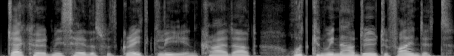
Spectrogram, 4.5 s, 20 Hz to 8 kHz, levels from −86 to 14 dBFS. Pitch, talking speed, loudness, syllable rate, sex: 145 Hz, 250 wpm, -17 LUFS, 4.7 syllables/s, male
